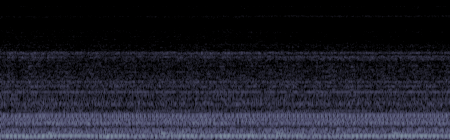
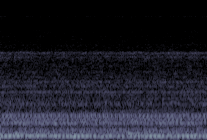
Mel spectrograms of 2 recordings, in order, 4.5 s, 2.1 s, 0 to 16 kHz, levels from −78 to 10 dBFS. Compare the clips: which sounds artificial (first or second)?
second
